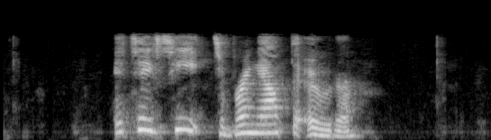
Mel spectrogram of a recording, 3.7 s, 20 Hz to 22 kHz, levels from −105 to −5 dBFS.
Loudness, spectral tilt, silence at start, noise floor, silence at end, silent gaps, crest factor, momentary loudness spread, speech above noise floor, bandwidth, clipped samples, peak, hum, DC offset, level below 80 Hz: -24 LUFS; -3.5 dB/octave; 0.85 s; -71 dBFS; 1 s; none; 22 dB; 14 LU; 46 dB; 8.4 kHz; under 0.1%; -6 dBFS; none; under 0.1%; -68 dBFS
